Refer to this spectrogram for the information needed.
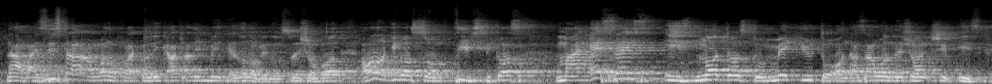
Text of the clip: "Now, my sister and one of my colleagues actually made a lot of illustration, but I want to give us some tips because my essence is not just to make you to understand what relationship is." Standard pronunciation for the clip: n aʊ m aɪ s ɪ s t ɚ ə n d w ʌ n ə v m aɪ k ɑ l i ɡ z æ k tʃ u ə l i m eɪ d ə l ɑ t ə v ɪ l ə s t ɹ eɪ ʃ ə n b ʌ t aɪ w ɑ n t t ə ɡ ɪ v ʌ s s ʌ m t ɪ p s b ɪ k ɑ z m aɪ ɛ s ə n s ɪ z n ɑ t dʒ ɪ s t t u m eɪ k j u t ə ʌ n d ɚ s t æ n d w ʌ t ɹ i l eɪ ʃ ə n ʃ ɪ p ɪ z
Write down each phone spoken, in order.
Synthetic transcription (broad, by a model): n aʊ m aɪ s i s t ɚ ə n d w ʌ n ə v m aɪ k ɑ l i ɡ ɑ k tʃ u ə l i m eɪ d ə l ɑ t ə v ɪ n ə s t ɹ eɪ ʃ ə n b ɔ t aɪ w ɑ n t t ə ɡ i v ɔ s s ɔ m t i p s b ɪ k ɑ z m aɪ ɛ s ə n s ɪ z n ɑ t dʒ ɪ s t t u m eɪ k j u t ə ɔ n d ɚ s t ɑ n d w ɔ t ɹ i l eɪ ʃ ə n ʃ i p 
